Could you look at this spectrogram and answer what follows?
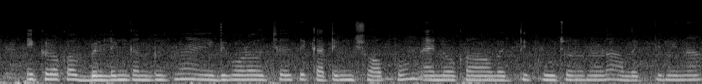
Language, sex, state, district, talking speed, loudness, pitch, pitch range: Telugu, female, Andhra Pradesh, Visakhapatnam, 155 wpm, -22 LUFS, 210 Hz, 205-220 Hz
